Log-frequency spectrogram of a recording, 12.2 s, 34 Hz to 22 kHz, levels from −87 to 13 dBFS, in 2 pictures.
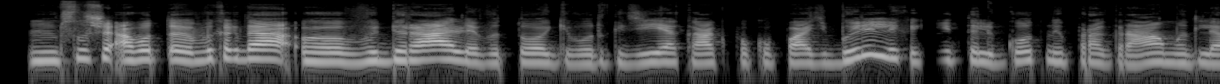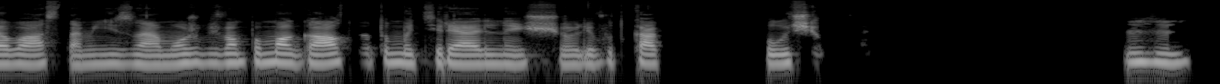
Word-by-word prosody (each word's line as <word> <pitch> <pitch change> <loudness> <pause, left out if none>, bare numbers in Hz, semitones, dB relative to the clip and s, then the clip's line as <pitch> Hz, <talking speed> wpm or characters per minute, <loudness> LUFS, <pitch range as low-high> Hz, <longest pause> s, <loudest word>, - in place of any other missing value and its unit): М, 205 0 0
слушай, 245 +2 +2
а - - +7
вот, 225 0 +1
э, 210 -2 +5
вы 225 +4 0
когда, 235 -1 +7
э, 190 -1 +3
выбирали 215 +2 +6
в 175 0 -7
итоге, 175 -2 -3
вот 165 0 -6
где, 180 +3 -2
как 175 0 -1
покупать, 175 0 -3
были 230 - +1
ли 250 - 0
какие-то 205 +1 -8
льготные 195 +3 -4
программы 175 0 -1
для 165 -2 -2
вас 160 +1 -3
там, 155 - -9
я 165 - -10
не 170 - -8
знаю, 155 -2 -5
может 175 +2 -6
быть, 175 - -10
вам 180 +1 -3
помогал 175 -2 +1
кто-то 180 +1 -15
материально 165 -2 -4
ещё 155 -1 -6
или 160 +1 -7
вот 180 +2 -15
как 170 -1 -2 0.5
получилось? 170 - -5 1.5
Мгм. 185 -1 -6
180 Hz, 185 wpm, -25 LUFS, 170-200 Hz, 1.5 s, а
